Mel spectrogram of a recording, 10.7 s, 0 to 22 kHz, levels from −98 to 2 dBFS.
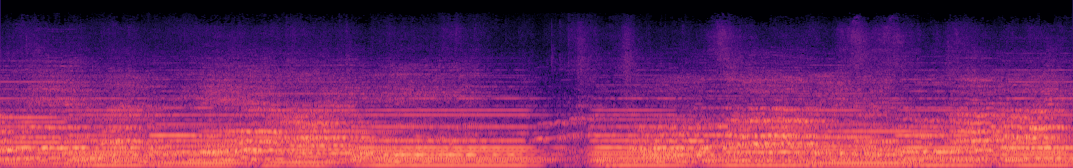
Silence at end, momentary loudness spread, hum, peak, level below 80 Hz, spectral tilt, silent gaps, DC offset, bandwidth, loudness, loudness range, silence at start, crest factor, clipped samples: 0 s; 3 LU; none; -6 dBFS; -36 dBFS; -8 dB/octave; none; under 0.1%; 12.5 kHz; -22 LUFS; 2 LU; 0 s; 14 dB; under 0.1%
